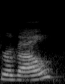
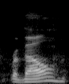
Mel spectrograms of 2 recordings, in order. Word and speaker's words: Revell: wrong this whole time is it Ravel uh it's it's kind of both it's a bit like if you would ask Charlotte how do you pronounce his name he's fine with sort of either pronunciation uh uh a lot of people say rebel it's just like well I'll lean into that okay that's what I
